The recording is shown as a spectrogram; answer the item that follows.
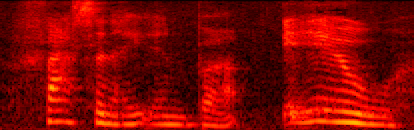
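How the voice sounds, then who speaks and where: A woman's voice: mid-range voice, slow, breathy edge. A woman playing a disgusted, sarcastic apocalypse survivor in an audio comedy. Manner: snarky. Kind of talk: indie audio comedy drama acting.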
